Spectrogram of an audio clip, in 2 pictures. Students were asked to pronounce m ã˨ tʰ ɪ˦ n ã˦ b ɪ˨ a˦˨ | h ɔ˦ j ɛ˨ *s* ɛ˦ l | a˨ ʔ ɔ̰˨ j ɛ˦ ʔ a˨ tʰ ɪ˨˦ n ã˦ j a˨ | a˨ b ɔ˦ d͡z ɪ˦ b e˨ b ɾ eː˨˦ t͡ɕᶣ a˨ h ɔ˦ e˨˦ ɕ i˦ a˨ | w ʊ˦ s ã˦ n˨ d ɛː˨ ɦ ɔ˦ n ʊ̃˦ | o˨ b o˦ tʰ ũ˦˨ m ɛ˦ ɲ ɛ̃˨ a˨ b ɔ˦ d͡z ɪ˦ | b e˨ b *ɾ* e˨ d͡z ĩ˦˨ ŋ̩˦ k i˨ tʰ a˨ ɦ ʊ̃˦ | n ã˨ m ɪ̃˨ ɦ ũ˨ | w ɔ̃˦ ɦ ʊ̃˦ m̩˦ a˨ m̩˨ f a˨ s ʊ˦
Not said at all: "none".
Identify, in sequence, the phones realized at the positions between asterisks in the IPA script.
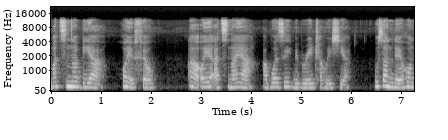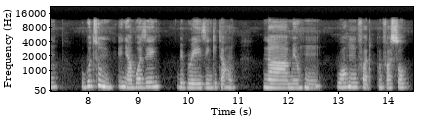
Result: f, ɾ

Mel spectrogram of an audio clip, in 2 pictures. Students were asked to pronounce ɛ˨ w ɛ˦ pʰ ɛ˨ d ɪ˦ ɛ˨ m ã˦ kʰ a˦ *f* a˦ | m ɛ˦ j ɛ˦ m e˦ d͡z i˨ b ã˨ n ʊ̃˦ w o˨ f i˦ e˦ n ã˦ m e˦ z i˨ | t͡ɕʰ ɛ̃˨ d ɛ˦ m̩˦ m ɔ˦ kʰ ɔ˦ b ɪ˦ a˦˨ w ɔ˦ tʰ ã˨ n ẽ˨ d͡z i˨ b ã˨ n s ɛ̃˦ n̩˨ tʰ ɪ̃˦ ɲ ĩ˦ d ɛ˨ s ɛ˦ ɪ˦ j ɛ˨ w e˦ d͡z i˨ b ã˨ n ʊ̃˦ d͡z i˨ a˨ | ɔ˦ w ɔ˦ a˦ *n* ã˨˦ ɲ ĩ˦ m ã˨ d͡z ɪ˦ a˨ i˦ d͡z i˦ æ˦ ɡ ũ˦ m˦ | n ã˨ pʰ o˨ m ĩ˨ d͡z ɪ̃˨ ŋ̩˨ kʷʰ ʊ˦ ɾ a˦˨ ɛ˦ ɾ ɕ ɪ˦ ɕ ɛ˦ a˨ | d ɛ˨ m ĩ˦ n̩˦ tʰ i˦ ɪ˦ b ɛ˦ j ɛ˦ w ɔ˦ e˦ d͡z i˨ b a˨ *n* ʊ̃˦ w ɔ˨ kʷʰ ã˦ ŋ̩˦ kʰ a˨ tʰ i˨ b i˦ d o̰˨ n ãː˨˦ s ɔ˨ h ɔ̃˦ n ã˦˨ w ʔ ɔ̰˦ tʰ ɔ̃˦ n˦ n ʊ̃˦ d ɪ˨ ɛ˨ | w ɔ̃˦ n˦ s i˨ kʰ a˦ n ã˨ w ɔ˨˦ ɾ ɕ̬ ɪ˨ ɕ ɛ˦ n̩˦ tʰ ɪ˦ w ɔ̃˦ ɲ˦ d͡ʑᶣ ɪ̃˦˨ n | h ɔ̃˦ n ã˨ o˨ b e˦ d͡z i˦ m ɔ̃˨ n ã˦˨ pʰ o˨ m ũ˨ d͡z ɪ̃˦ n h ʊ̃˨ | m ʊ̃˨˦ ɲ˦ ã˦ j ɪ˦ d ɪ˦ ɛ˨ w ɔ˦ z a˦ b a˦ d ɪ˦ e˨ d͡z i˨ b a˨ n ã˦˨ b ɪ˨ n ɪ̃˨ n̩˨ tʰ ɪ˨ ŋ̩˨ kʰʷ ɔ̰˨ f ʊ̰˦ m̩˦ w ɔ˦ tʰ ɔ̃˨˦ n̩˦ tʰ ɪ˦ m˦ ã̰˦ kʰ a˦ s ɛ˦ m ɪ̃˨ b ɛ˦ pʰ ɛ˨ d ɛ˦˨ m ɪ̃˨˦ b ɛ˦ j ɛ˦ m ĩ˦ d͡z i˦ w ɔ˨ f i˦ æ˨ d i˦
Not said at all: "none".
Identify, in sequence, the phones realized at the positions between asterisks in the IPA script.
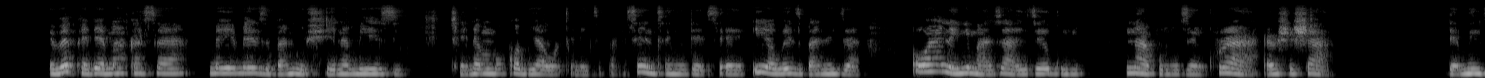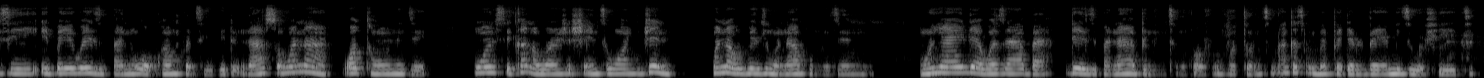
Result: s, n, n

